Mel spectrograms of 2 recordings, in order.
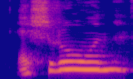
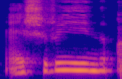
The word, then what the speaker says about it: عشرون: Just a little note here that عشرون, ثلاثون, أربعون are usually pronounced in colloquials as عشرين, أربعين, and so on. When half the time we are grammatically wrong, this is how we pronounce them.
